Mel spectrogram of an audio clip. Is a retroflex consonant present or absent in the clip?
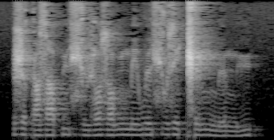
present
